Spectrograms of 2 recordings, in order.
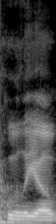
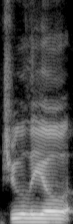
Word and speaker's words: Julio: It is not Julio. It is Julio. I am originally from Brazil. I do not speak any Spanish at all, but I do speak Portuguese, and that's why the pronunciation of the J is a hard J.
